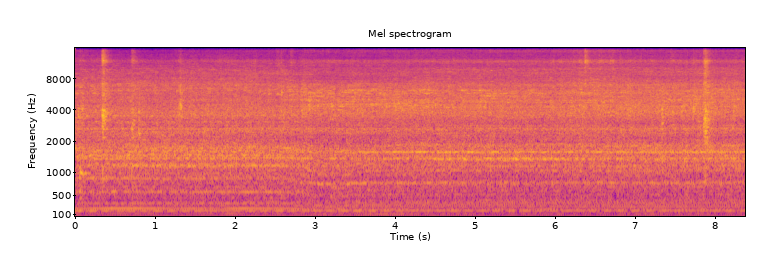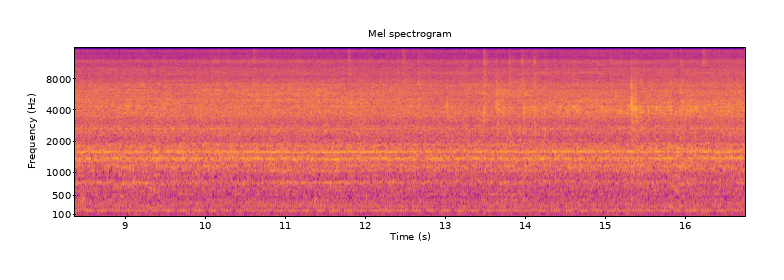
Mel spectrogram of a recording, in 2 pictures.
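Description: Steady mechanical drone of a fishing boat's engine and deck line hauler running. Its tones shift slightly about three seconds in, and a few faint clicks come over it.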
